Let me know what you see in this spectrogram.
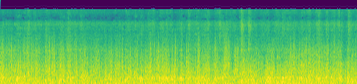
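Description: Wind buffeting the microphone held out of a moving passenger train, over the steady running noise of the train on the rails.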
